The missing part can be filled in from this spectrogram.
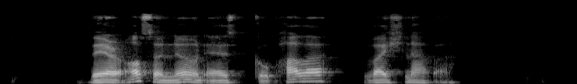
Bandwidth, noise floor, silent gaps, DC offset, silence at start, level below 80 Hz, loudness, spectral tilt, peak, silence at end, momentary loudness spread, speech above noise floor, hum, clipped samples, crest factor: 11.5 kHz; -79 dBFS; none; under 0.1%; 0.9 s; -48 dBFS; -25 LUFS; -4.5 dB/octave; -8 dBFS; 1.25 s; 14 LU; 54 dB; none; under 0.1%; 20 dB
